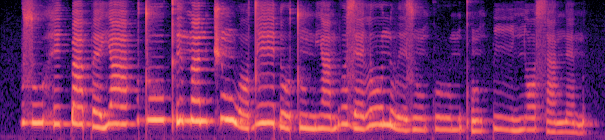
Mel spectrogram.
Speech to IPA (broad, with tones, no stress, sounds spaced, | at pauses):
z u˦ h e˦ k͡p a˦ p ɛ˨ j a˦ | d oː˦ kʼ ɪ˦ m ã˦ n t͡ʃ ũ˦ w ɔ˨ d eː˦ ɗ o˨ t ũ˨ m j ã˨ b ʊ˦ z ɛ˨ l oː˦ n β ɪ˨ z ũ˨ k uː˨ m kʼ ũ˨ k͡p iː˦˨ ɲ ɔ˦ s a˨ ŋ ɛ˨ m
